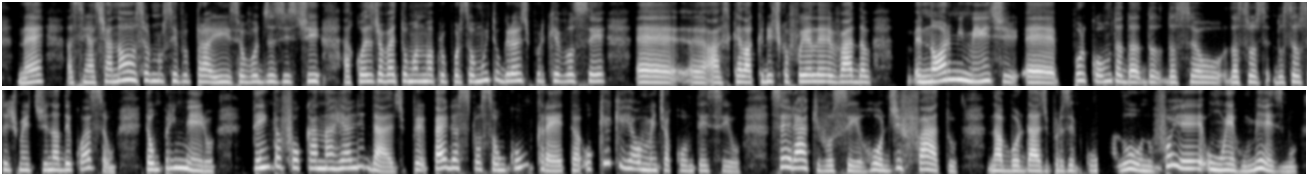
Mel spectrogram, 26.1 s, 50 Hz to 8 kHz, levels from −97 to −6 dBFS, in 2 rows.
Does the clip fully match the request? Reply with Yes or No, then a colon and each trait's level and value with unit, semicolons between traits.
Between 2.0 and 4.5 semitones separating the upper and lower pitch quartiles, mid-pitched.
No: average, 3.9 semitones; high, 215 Hz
